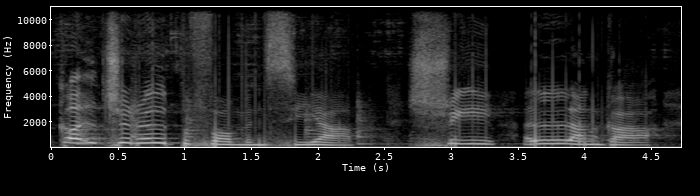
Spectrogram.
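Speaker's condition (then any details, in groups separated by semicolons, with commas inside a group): No condition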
